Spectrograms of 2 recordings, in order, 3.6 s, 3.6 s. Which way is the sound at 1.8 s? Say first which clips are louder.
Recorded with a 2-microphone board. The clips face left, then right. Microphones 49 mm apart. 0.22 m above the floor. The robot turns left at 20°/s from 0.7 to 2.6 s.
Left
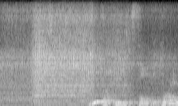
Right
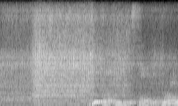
Left 3 dB; 25° left (ahead or behind).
